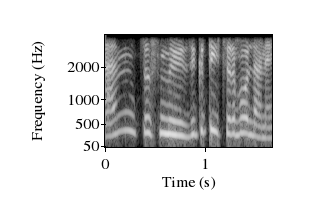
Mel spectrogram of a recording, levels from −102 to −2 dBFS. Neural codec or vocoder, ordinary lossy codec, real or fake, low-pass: none; none; real; 3.6 kHz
